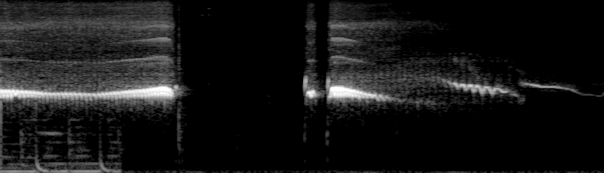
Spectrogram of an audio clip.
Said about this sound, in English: If this were a real bit of extra time, this is when the ref would blow the whistle because it's finished.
